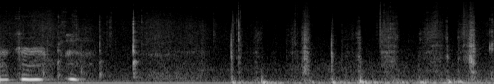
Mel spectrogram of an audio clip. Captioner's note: tapping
